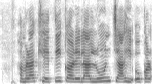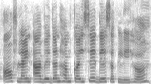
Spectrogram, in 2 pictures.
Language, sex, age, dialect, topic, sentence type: Magahi, female, 31-35, Western, banking, question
